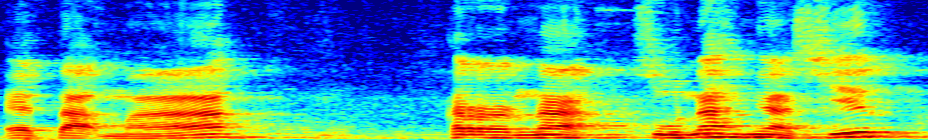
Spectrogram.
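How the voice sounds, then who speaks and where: Slow-speaking man teaching in an echoey hall. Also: a little high, lively intonation, sharp tone. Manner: slow, explanatory, chants Quran verses as examples. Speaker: Islamic teacher. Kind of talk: religious study lesson. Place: boarding school study hall. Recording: echoey room with faint background noise.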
